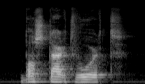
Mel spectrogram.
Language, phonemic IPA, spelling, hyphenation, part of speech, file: Dutch, /ˈbɑs.taːrtˌʋoːrt/, bastaardwoord, bas‧taard‧woord, noun, Nl-bastaardwoord.ogg
- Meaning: loan, loanword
